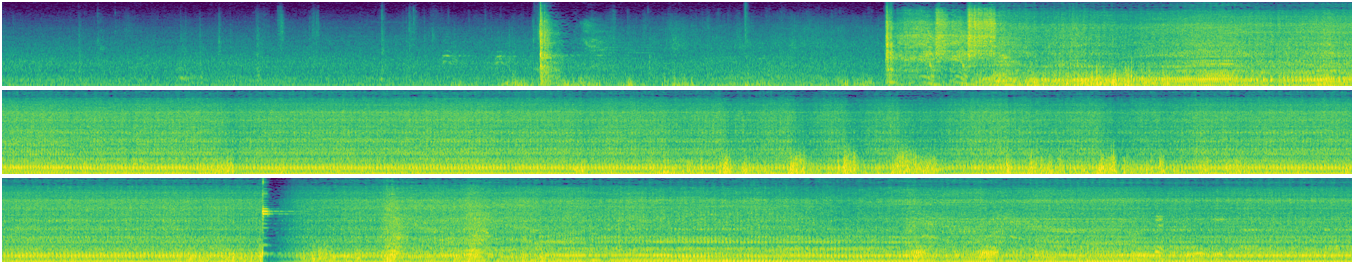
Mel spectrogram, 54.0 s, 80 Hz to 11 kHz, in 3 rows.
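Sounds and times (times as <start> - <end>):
motorcycle engine idling: 16.6 - 54.0.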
